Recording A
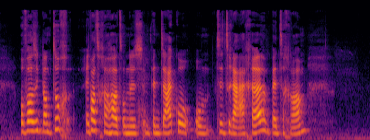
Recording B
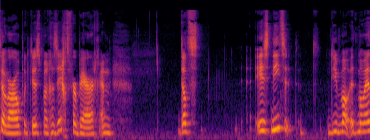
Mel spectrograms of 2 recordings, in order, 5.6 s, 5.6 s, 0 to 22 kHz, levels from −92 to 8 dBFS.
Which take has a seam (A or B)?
A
